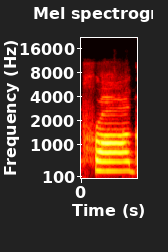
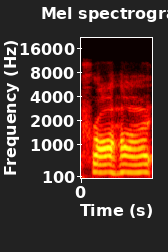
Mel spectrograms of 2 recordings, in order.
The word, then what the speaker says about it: Prague: Here it's either Prague or Praha is the, more traditional way.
